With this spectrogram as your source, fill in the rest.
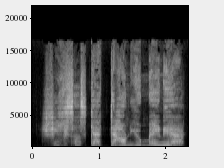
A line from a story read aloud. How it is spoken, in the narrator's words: Hans whispered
